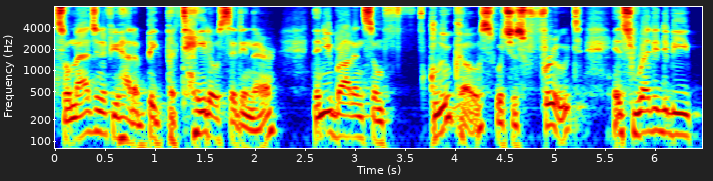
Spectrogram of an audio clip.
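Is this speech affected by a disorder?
No.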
